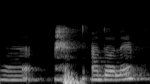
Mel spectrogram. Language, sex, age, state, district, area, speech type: Malayalam, female, 18-30, Kerala, Kozhikode, rural, spontaneous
